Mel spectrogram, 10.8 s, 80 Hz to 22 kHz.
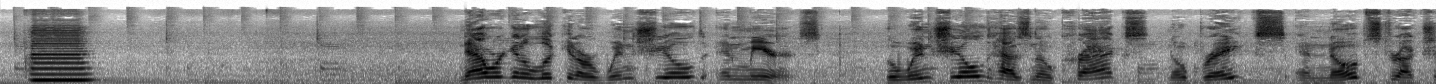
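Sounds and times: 
low idling rumble: 0.0s - 10.7s
brassy truck horn blast: 0.1s - 1.0s
speech: 3.4s - 10.7s.

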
